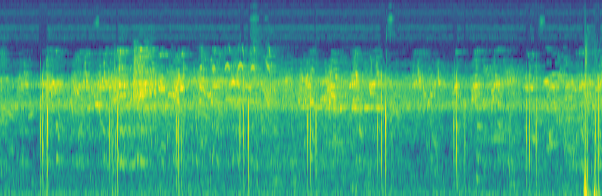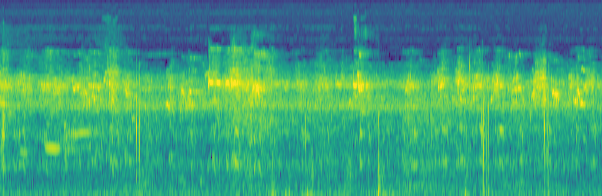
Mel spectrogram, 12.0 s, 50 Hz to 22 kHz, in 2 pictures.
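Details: Repeated knuckle cracking, attempted 100+ times on a trampoline outdoors: faint, sharp pops about every half second to second, with chickens clucking in the background.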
